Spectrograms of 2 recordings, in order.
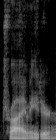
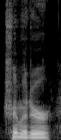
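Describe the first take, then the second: First: "trimeter" said as TRY-mee-ter; split-word pronunciation. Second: Said in the usual way. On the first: Shown as a demonstration. Teacher shows students the parts of a term, "trimeter" as TRY-mee-ter. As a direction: say "trimeter" with a long I and a full "meter". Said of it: "trimeter, right? Trimeter". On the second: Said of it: "Three feet per line".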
